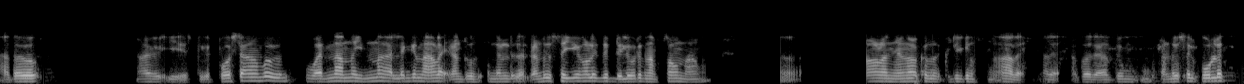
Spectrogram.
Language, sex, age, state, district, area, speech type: Malayalam, male, 60+, Kerala, Idukki, rural, conversation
